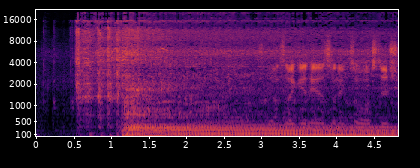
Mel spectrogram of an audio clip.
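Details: Towed-in Hyundai, apparently a 2013 Sonata, started at a police tow auction: it catches and settles into a loud, deep, steady drone with a rough low rumble; loud exhaust, possibly a leak, not confirmed.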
